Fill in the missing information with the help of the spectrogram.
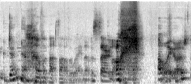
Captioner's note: laughs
